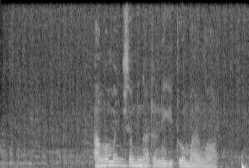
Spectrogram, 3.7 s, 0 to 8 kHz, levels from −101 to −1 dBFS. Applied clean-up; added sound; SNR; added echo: none; Engine starting; 18 dB; none.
